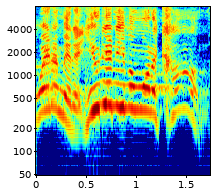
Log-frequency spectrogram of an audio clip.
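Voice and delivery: retelling his indignant protest at the buddy who went first. Retold or imitated. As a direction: replay your old outrage at your buddy.

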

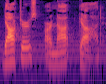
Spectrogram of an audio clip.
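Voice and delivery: slow, solemn words from God; slow inner voice of God. Retold or imitated. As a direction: let each word land slowly, like God speaking in the heart. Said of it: "I heard it again".

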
